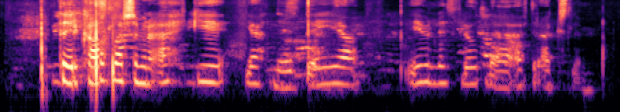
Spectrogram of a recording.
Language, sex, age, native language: Icelandic, female, 18-19, Icelandic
